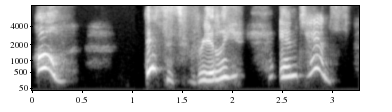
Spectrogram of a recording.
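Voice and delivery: high, slow, startled reaction; overwhelmed realization. Retold or imitated. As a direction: let the intensity hit you, pitch jumping. Retold sudden strong contraction.

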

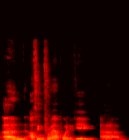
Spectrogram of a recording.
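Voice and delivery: ordinary talk

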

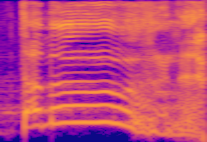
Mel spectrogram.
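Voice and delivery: put-on high, childlike "moon" full of wonder; preacher doing his toddler's amazed call. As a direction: gasp it out like a small child seeing it first. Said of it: "When was the last time you went".

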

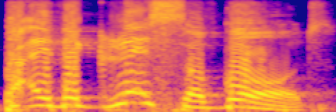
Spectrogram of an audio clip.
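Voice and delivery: slow, drawn-out, forceful prayer; fervent declaration. Real, not acted. Preacher leads congregation in thanks, declaring fervently. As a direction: declare each line with full conviction.

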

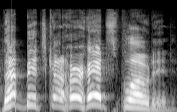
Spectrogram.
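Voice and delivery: loud, high, slowed-down exclamation; big hyped-up shout; excited outburst. Real, not acted. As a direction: blurt it out with huge relish. Gleeful outburst about favorite kill.

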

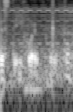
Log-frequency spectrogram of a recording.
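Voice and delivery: breathy whisper of desire; whispered thought. Retold or imitated. Thinking about the attractive new coworker, whispered.

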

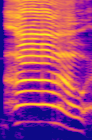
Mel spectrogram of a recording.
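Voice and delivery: loud, high exclaimed "oh"; hammed-up high cry of realization; mock realization. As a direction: imitate her suddenly catching on, loudly. Acting out her sudden realization.

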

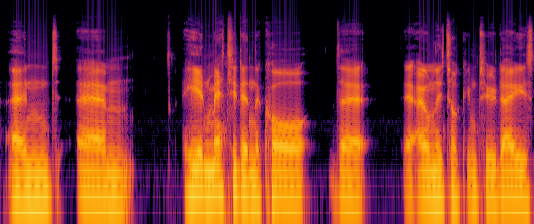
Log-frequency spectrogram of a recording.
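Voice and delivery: normal talking voice

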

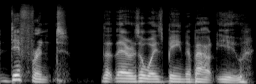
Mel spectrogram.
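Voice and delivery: ordinary delivery

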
